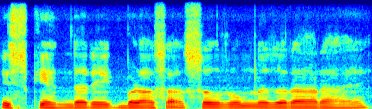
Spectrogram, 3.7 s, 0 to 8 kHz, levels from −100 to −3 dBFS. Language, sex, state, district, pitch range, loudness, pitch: Hindi, male, Uttar Pradesh, Lucknow, 120-130 Hz, -16 LUFS, 125 Hz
